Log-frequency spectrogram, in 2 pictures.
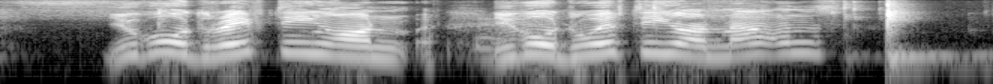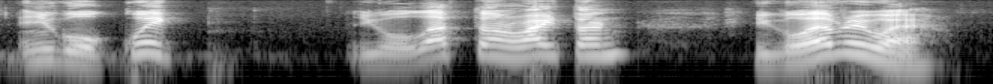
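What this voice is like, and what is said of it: Put-on unidentified foreign accent. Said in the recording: “I don't even know what accent I'm doing.”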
